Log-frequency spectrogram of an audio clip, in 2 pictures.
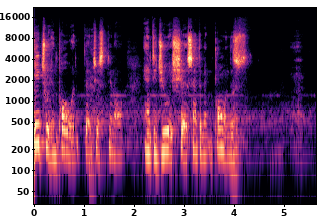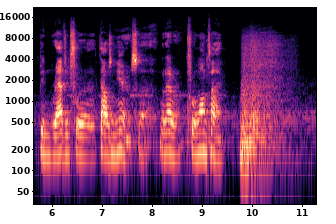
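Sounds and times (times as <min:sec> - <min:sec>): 
speech: 0:00.0 - 0:04.4, 0:05.8 - 0:10.1
heavy thud of something dropped: 0:09.8 - 0:10.8.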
